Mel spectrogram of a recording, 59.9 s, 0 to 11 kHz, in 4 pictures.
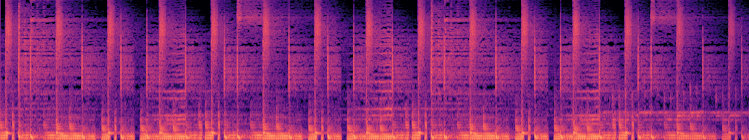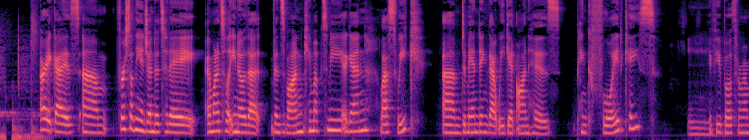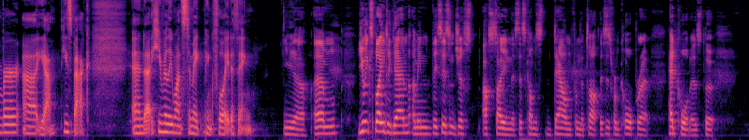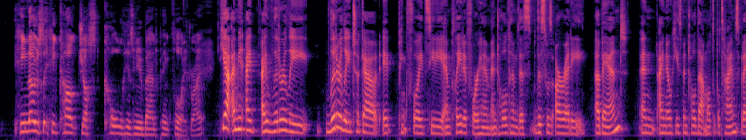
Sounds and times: Speech: 15.8 - 28.1, 28.8 - 31.8, 32.6 - 35.0, 35.6 - 44.2, 45.3 - 59.8.

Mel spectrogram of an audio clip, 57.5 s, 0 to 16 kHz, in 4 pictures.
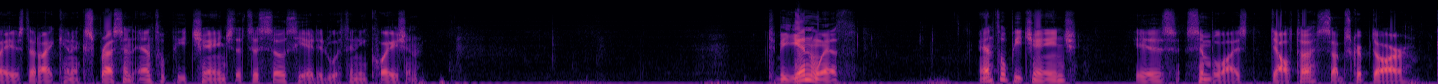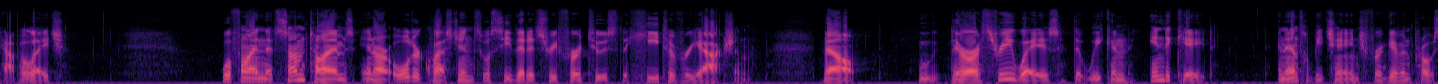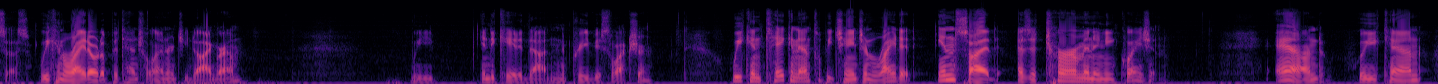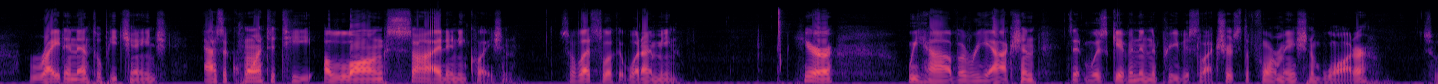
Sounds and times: Speech: 0.0 - 4.3, 7.7 - 8.6, 9.8 - 15.2, 16.6 - 22.0, 22.6 - 31.3, 32.8 - 35.3, 36.0 - 40.5, 41.4 - 50.0, 51.0 - 51.5, 52.2 - 57.5.

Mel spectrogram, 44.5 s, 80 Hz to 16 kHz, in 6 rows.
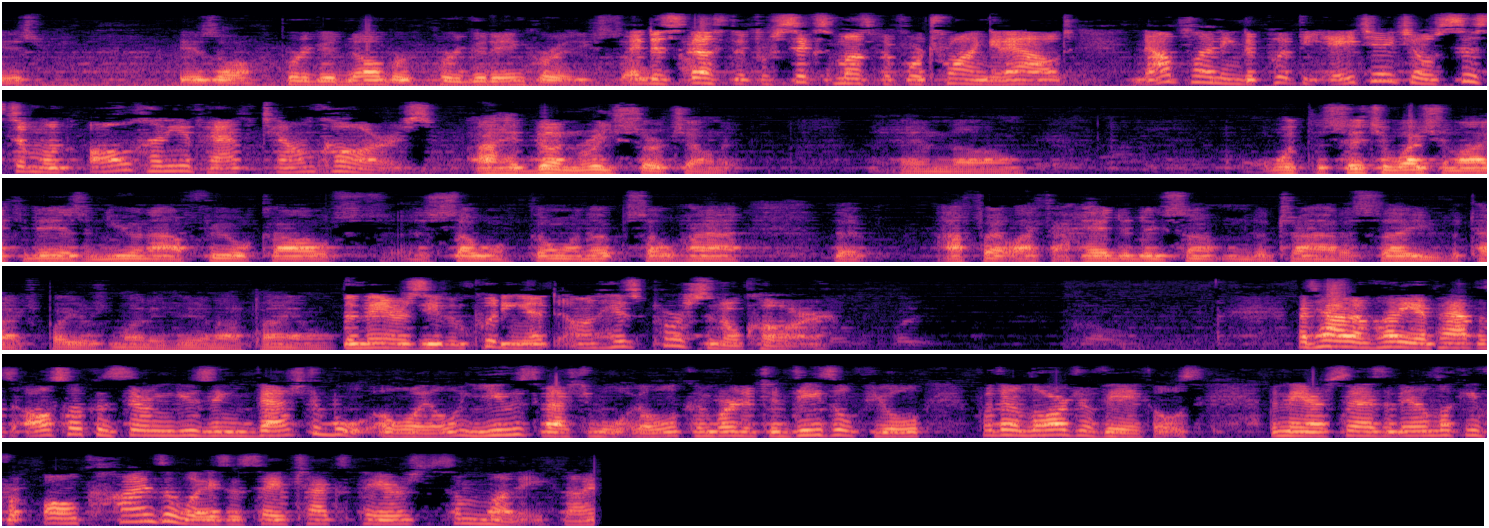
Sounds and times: Speech: 0.0 - 0.2, 0.9 - 11.1, 11.8 - 26.5, 28.8 - 40.2.

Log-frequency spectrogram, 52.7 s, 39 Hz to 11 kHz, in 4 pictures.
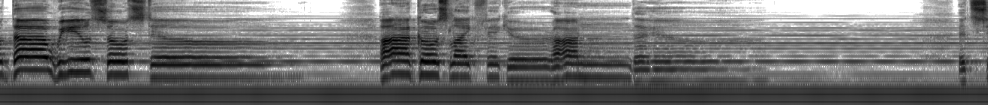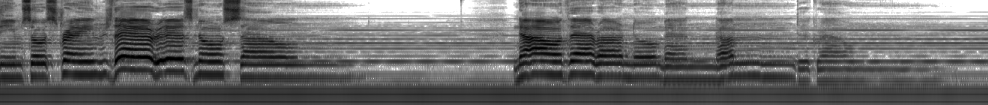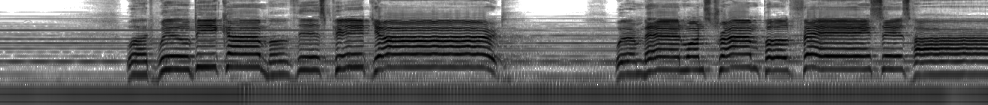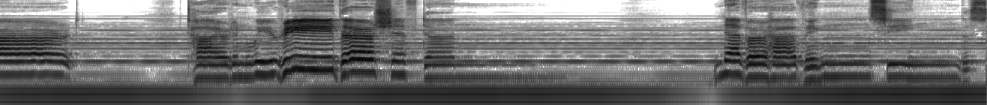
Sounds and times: Music: 0.0 - 52.6.

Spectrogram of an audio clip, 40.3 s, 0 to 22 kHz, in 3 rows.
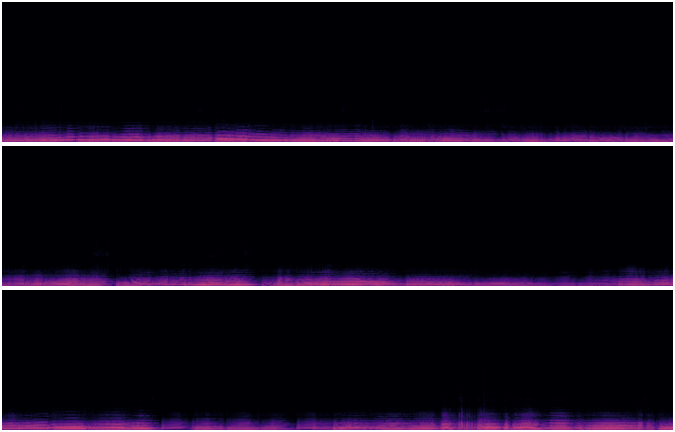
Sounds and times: French horn: 0.0 - 40.2.

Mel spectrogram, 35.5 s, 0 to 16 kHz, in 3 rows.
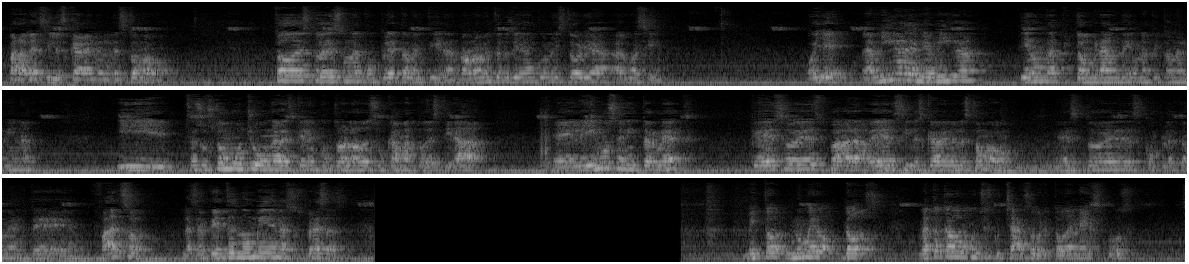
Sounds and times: Speech: 0.0 - 1.8, 2.8 - 6.7, 8.1 - 12.2, 13.0 - 27.2, 31.1 - 35.1.

